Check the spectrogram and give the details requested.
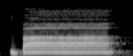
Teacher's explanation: دونوں ہونٹ کو ملا کے جو حرف ادا ہوگا وہ ہے با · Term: مخرج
